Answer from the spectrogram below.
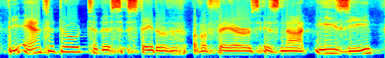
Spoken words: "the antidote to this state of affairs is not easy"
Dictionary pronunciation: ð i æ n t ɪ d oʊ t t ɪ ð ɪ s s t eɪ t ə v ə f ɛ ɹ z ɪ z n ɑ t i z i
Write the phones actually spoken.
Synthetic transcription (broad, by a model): ð i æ n t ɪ d oʊ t t ɪ ð ɪ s s t eɪ t ə v ə f ɛ ɹ z ɪ z n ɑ t i z i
